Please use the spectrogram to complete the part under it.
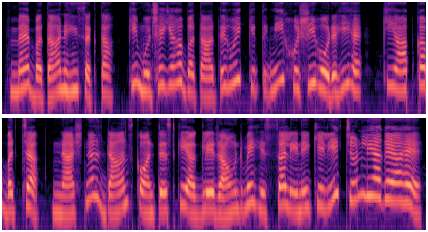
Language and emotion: Hindi, happy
